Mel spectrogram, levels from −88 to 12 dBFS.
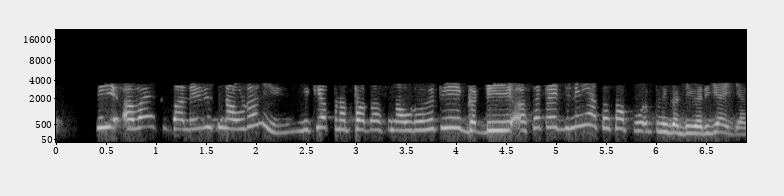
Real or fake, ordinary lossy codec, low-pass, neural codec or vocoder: real; MP3, 32 kbps; 3.6 kHz; none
